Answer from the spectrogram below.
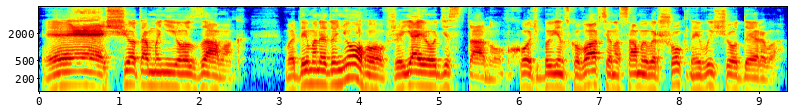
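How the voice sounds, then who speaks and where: A man's voice: medium pitch, unhurried. A man voicing a hungry, furious male bear who roars and blusters in a storybook tale. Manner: roaring, blustering shouts. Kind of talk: storybook read-aloud.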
